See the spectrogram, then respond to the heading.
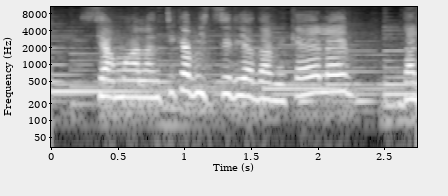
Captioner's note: in Italian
